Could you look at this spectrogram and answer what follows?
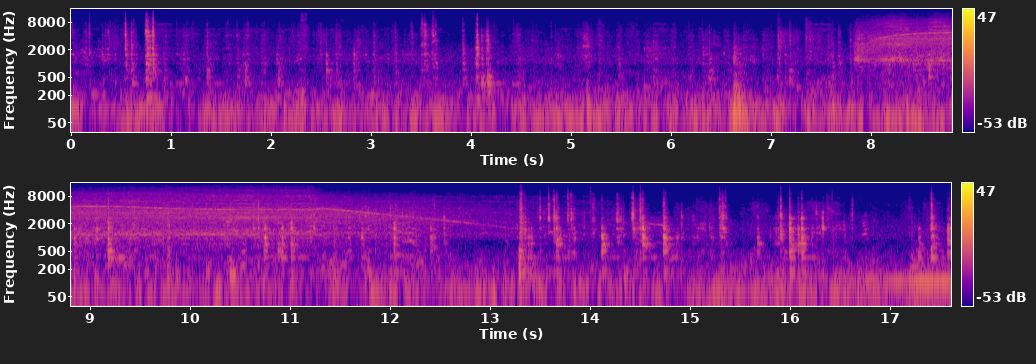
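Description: Hand tools working on the carburetor mounting bolts of a Briggs & Stratton small engine: scattered clicks, taps and scrapes of a screwdriver and metal parts. About eight seconds in a hiss with a high whine sets in for a few seconds, then the whine falls in pitch and fades out.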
